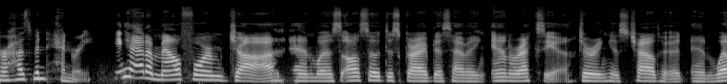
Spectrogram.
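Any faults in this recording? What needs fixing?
A faint second voice, the other side's voice leaking through, appears at 0.99 to 1.05 s and again at 1.26 to 1.33 s, roughly 30 to 40 dB below the main speech. It is likely loudspeaker echo the canceller left behind. On a spectrogram it shows as weak, separate harmonic traces, with almost no mark on the waveform. Better echo-path modelling or extra residual-echo suppression would remove it.

Speech suppressed in double talk shows as the speech dropping away from 1.07 to 1.26 s, by around 25 dB at its deepest, and from 2.81 to 3.0 s, more mildly at around 15 dB. Each lasts about a fifth of a second. This is likely the canceller turning everything down while both sides spoke. The waveform envelope pinches sharply, and the spectrogram thins or fades, especially at the top. More reliable double-talk detection, so the near talker is not attenuated, would prevent it.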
